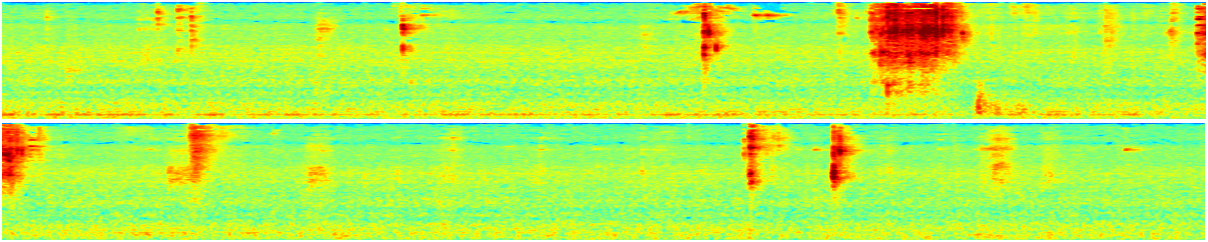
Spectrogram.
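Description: Close-up chewing and biting of butter-toasted French bread: soft crunches and wet mouth clicks, with one louder crunch about four and a half seconds in.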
